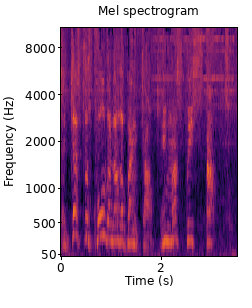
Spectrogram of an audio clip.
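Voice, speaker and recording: Over clear background noise, a man puts on a gruff character voice at an extremely high pitch, speaking at a moderate pace with lively intonation. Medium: audio drama. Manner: gruff, barking.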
